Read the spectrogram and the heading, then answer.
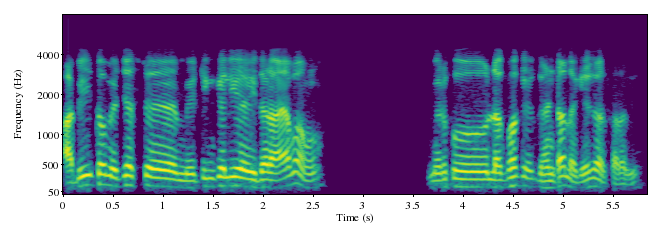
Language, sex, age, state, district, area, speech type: Urdu, male, 30-45, Telangana, Hyderabad, urban, conversation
